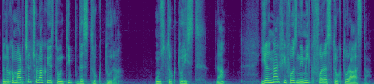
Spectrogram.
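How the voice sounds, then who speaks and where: A man's voice: on the high side, very animated, no room sound. A man giving heated, indignant political commentary on a talk show, firing off rhetorical questions.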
